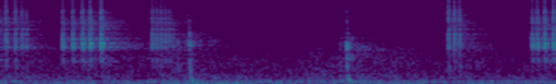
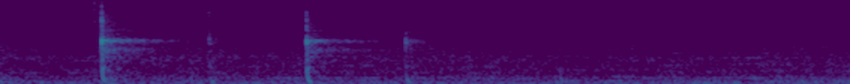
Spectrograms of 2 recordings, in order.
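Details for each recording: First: Mahindra Thar door check strap worked by hand with the door removed gives sharp, dry creaks each stroke, like an old door; dry check needs grease there, since lubricating the hinge won't reach it. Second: Mahindra Thar rear door after greasing hinge spring and lock that creaked like an old door: swings with only light detent clicks, no creak or groan; quiet door check.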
